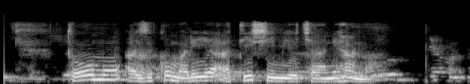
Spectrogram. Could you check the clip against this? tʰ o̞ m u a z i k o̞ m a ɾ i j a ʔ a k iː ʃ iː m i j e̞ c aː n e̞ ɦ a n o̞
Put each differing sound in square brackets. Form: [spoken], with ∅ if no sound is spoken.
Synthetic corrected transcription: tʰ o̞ m u a z i k o̞ m a ɾ i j a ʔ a [t] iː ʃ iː m i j e̞ c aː n e̞ ɦ a n o̞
